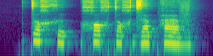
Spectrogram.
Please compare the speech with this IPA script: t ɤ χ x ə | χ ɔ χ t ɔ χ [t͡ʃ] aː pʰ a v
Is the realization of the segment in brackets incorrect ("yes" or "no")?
yes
